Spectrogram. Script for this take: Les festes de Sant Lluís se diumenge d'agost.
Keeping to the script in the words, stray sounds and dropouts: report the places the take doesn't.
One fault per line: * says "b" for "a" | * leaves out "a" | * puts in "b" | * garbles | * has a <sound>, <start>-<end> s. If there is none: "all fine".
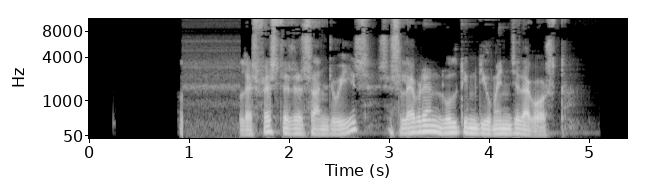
* puts in "celebren l'últim"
